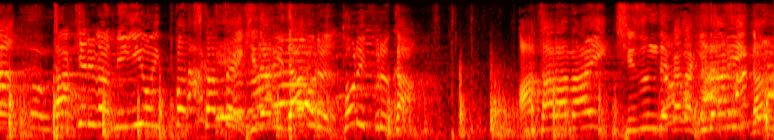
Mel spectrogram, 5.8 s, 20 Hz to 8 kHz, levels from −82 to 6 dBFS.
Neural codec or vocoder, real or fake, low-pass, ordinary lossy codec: none; real; 7.2 kHz; none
